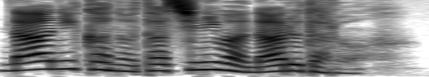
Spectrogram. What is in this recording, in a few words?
voice jp; isuka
